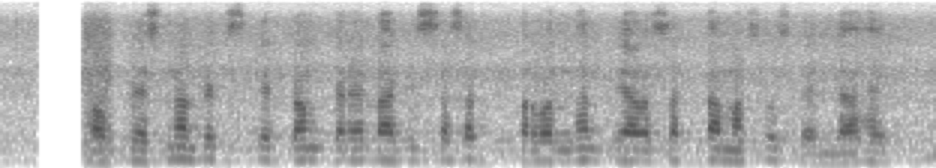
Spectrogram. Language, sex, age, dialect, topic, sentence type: Magahi, male, 18-24, Central/Standard, agriculture, statement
